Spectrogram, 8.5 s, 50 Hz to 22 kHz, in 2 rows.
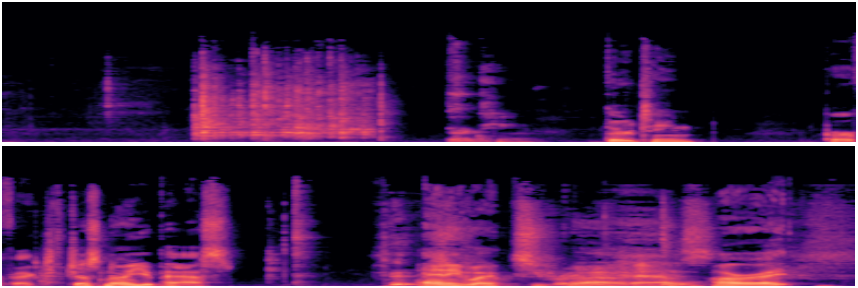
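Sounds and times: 
dice rolling on a hard tabletop for a stealth check in a game: 0:01.0 - 0:02.0
speech: 0:02.3 - 0:05.5, 0:06.2 - 0:08.5.

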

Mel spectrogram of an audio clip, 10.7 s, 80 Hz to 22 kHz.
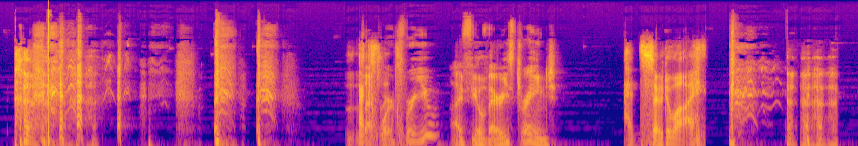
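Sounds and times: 
laughter: 0:00.2 - 0:02.0, 0:09.1 - 0:10.6
speech: 0:00.3 - 0:01.6, 0:04.5 - 0:07.0, 0:07.8 - 0:08.9, 0:09.8 - 0:10.6
person coughing: 0:02.7 - 0:03.5.

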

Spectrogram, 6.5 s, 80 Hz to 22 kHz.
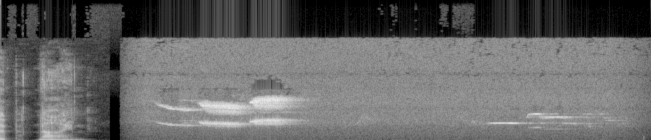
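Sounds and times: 
speech: 0:00.0 - 0:00.9
faint hiss: 0:00.0 - 0:06.4
black-throated blue warbler singing: 0:01.5 - 0:03.9, 0:04.6 - 0:06.3.

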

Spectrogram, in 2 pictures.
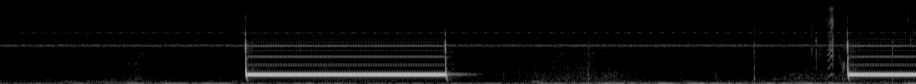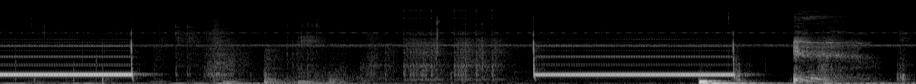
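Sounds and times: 
phone call ringing tone heard through the handset: 0:02.5 - 0:04.7, 0:08.4 - 0:10.7, 0:14.5 - 0:16.8.

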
